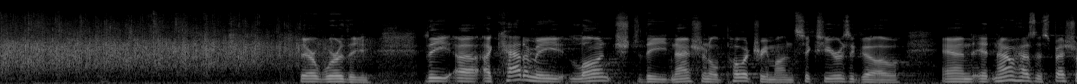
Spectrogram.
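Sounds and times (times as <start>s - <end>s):
audience applause: 0.0s - 3.4s
speech: 3.0s - 10.7s.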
